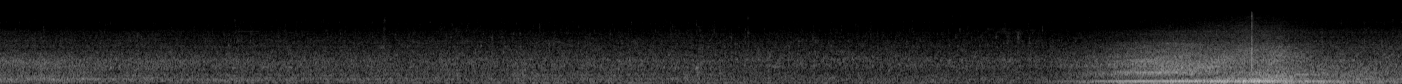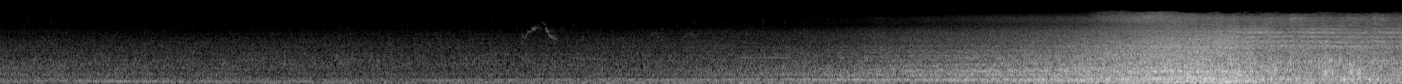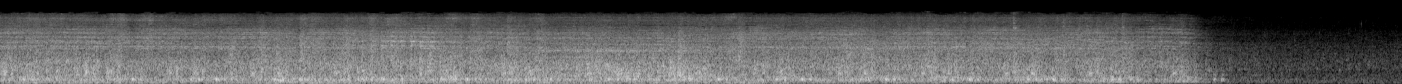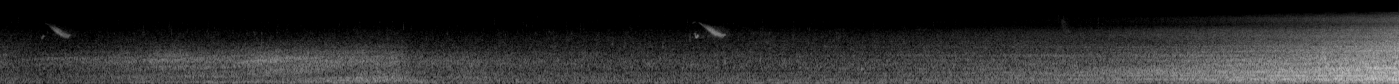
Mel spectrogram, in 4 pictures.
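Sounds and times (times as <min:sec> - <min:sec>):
freight train passing: 0:10.6 - 0:15.4, 0:20.0 - 0:40.8, 0:51.0 - 0:56.0.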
